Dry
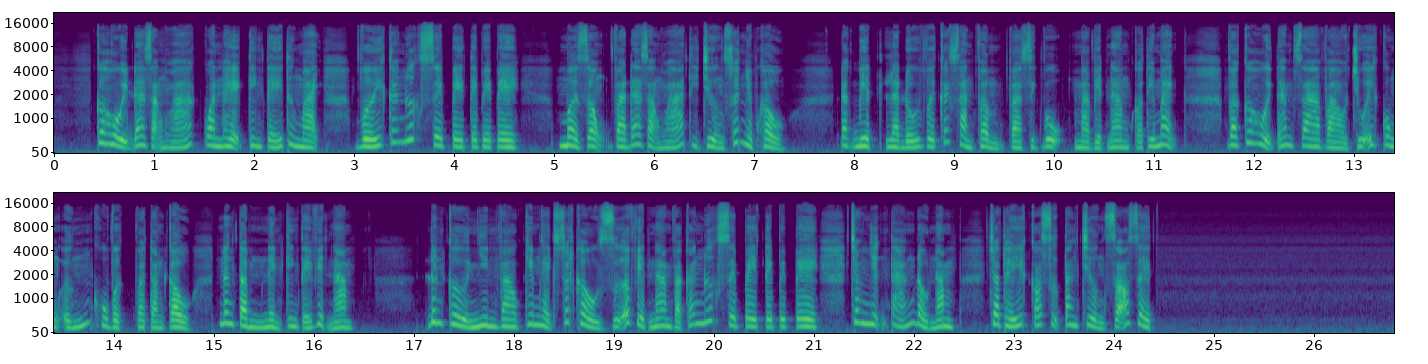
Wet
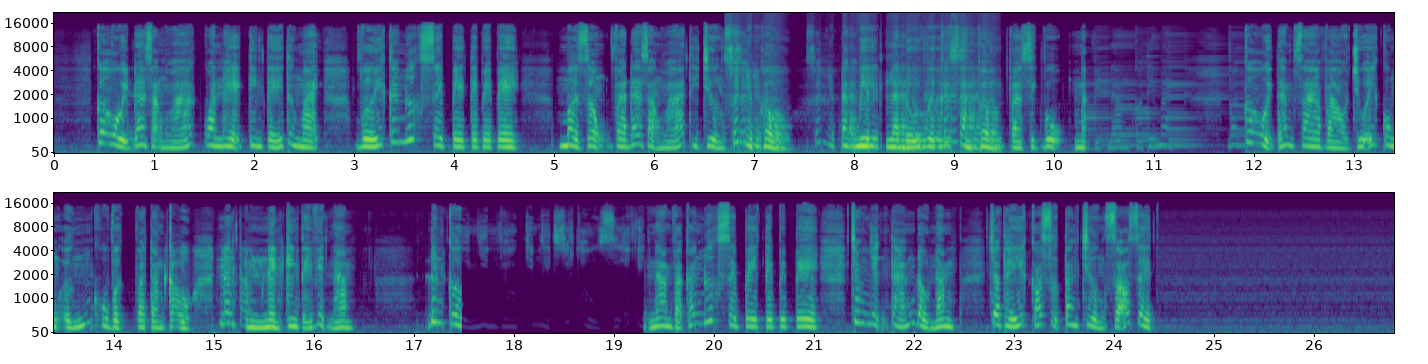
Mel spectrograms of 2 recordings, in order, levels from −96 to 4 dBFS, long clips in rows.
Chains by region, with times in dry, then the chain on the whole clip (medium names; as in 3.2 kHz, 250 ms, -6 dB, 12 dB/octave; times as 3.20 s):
6.70–9.46 s: companding laws mixed up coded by A + bass shelf 230 Hz +9.5 dB + multi-tap echo 64/90/819 ms -9/-11.5/-14.5 dB
10.30–11.91 s: feedback comb 78 Hz, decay 0.68 s, harmonics odd, mix 90% + compression 2.5:1, threshold -48 dBFS
14.50–15.84 s: high-order bell 2 kHz +9 dB 2.6 oct + compressor with a negative ratio -23 dBFS, ratio -0.5
17.46–19.30 s: inverse Chebyshev high-pass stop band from 1.7 kHz, stop band 60 dB + distance through air 91 m
whole clip: treble shelf 11 kHz +6.5 dB; band-stop 820 Hz, Q 12; comb 5.2 ms, depth 92%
